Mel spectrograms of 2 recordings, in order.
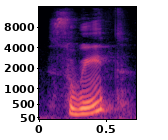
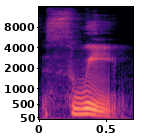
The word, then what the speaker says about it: sweet: It's not a pure E, so it's not sweet, it's sweet, sweet. So if you can hear the difference there, the North American one, it's moving, it has a bit more muscle tension.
